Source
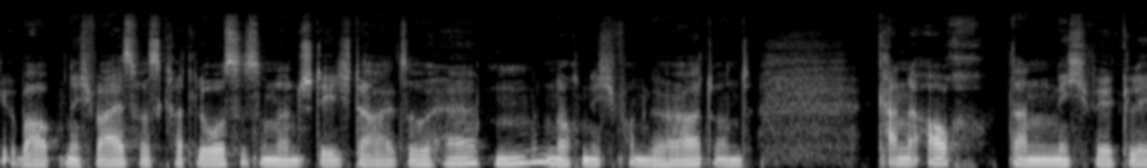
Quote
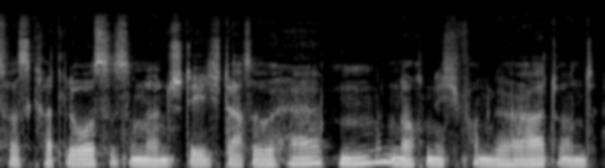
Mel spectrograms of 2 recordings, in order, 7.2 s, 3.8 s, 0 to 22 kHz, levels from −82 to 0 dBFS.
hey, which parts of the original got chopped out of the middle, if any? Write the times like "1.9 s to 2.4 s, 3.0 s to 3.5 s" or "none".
2.3 s to 2.5 s

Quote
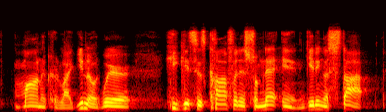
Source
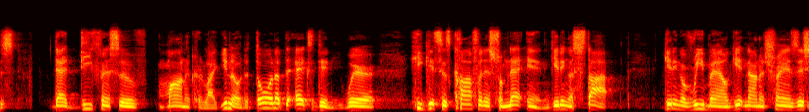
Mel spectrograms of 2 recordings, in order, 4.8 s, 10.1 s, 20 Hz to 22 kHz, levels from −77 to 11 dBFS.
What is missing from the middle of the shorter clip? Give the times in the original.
3.0 s to 4.3 s

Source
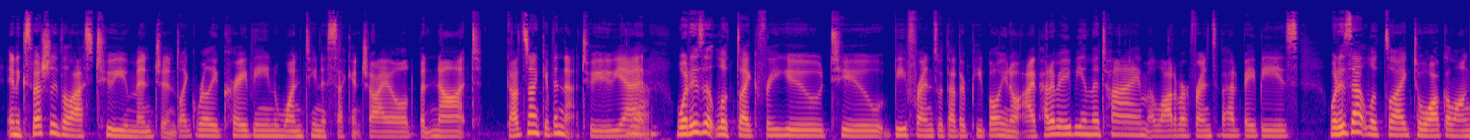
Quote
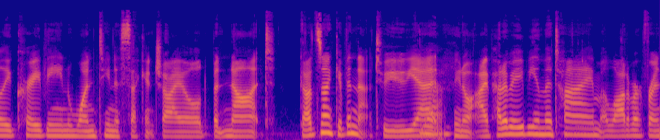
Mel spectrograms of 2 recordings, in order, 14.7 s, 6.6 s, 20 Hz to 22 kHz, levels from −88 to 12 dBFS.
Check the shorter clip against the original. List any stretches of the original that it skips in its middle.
6.6 s to 10.0 s

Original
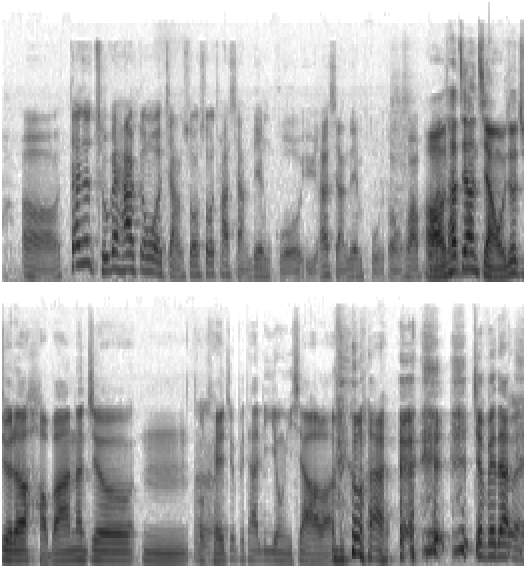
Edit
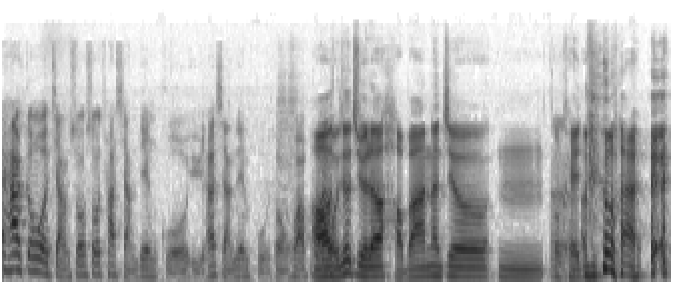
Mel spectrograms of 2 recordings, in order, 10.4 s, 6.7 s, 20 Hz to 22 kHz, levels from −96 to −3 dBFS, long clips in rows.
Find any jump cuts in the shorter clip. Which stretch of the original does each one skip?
4.4 s to 5.0 s, 7.5 s to 8.5 s

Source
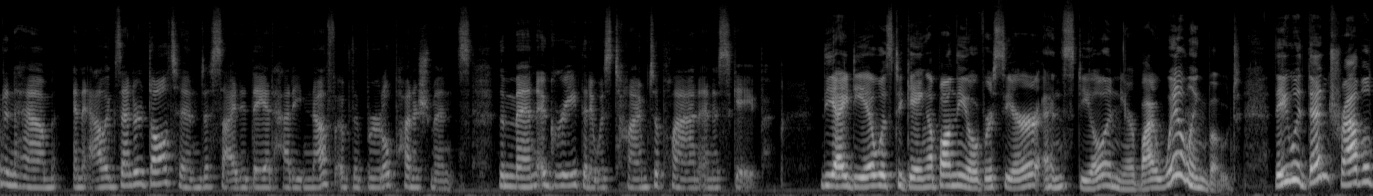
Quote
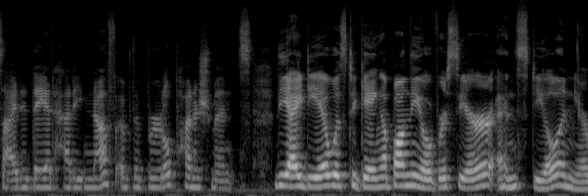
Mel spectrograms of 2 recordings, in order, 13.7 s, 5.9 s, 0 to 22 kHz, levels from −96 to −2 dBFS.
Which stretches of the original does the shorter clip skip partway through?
4.9 s to 8.2 s

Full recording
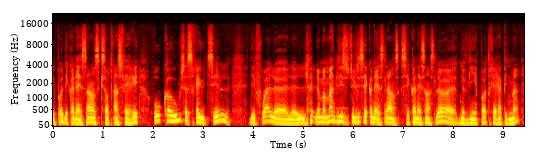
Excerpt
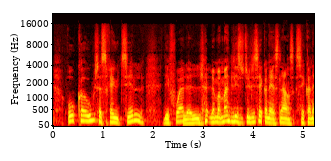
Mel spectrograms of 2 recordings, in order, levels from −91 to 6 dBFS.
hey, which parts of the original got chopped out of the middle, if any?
4.3 s to 4.7 s

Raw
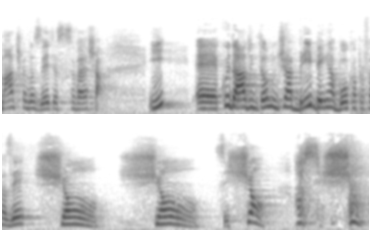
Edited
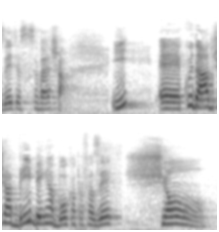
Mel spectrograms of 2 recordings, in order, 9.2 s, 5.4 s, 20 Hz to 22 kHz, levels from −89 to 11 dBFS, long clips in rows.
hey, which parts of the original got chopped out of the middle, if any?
3.1 s to 3.5 s, 5.0 s to 6.0 s

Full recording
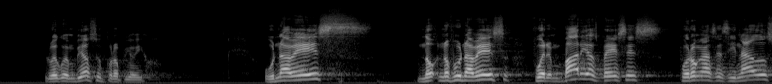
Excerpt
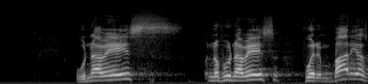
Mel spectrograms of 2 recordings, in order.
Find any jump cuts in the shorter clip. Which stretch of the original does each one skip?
3.9 s to 4.4 s

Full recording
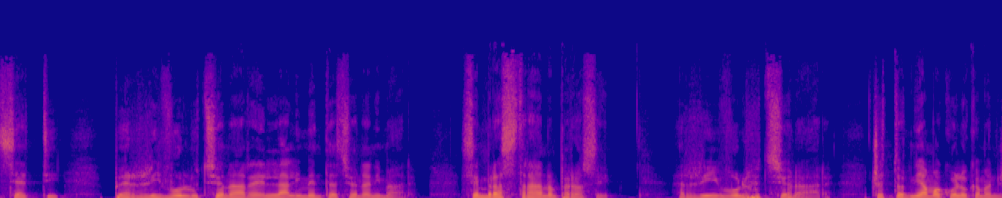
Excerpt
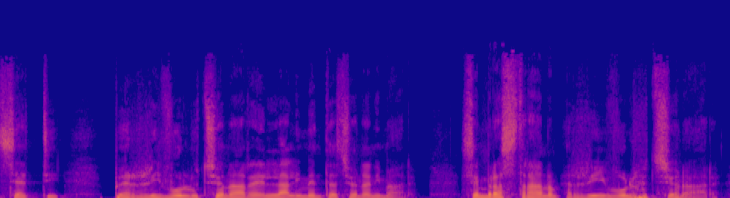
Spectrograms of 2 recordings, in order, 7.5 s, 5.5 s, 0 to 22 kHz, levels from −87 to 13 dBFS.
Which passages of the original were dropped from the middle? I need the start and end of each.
4.2 s to 5.0 s

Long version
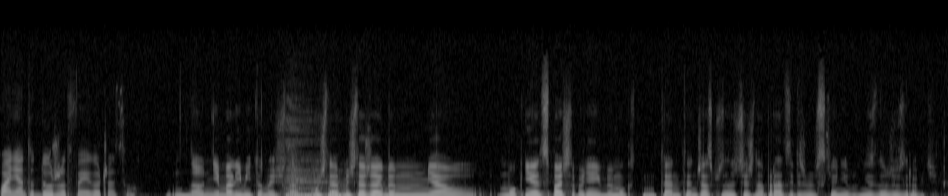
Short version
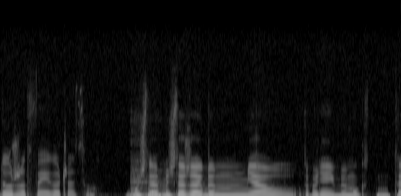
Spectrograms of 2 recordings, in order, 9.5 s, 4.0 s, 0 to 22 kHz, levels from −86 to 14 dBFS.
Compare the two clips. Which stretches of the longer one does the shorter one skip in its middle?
1.7 s to 3.1 s, 4.8 s to 5.7 s

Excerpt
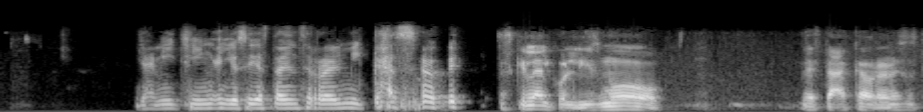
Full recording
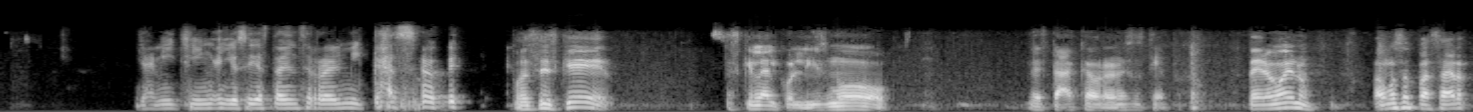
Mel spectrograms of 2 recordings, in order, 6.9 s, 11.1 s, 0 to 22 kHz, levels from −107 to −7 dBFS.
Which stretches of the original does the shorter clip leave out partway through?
3.7 s to 5.4 s

